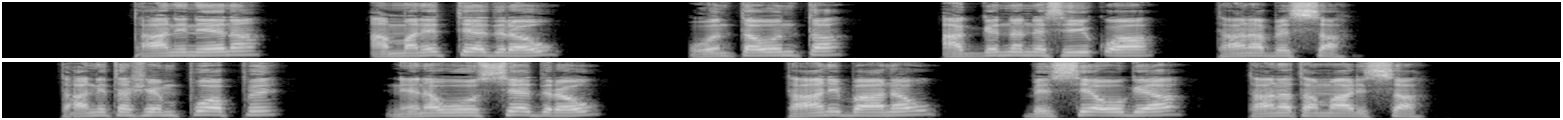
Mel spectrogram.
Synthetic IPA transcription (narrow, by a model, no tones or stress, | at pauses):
t̪aːnɪneːnɐ | ɐmːɐnɛt̪ːɪjaːd̪ɪɾɐw | wɔnt̪ːɐwɔnt̪ːɐ | ʔɐɡːɛnːɐnːɛsiːkʼʊwaː | t̪aːnɐbɛsːɐ | t̪a̰ːnɪt̪ɐʃ̬ɛmpːʊwaːpːɛ | nɛːnɐwo̞ːsːɪjad̪ɪɾɐw | t̪aːnɪbaːnɐw | bɛsːɪjaːɔɡɪjaː | t̪aːnɐt̪ɐmaːɾɪsːɐ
